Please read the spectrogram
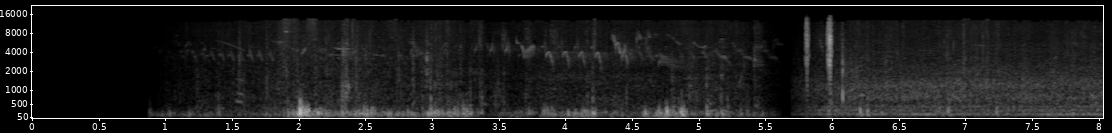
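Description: Horse's hooves thudding on an arena surface as it canters and jumps, in uneven beats with the loudest about two seconds in. After a brief break about halfway through comes a click, then a steady low hum.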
